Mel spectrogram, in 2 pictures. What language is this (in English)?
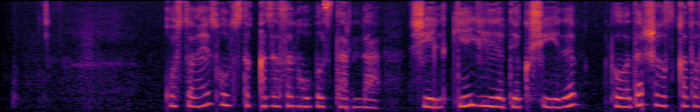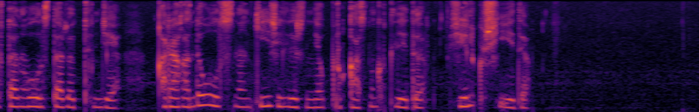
Kazakh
